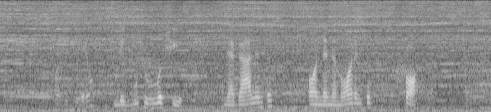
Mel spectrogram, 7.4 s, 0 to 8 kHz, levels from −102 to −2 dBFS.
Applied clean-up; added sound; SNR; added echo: none; Sawing; -1 dB; none.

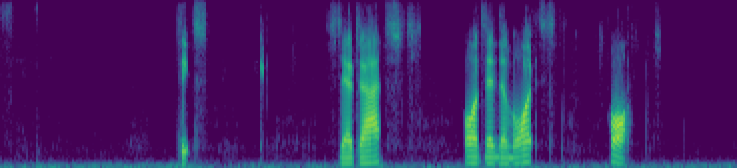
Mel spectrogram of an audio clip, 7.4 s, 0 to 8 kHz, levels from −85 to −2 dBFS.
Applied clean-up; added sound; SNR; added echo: neural diffusion model UNIVERSE++.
